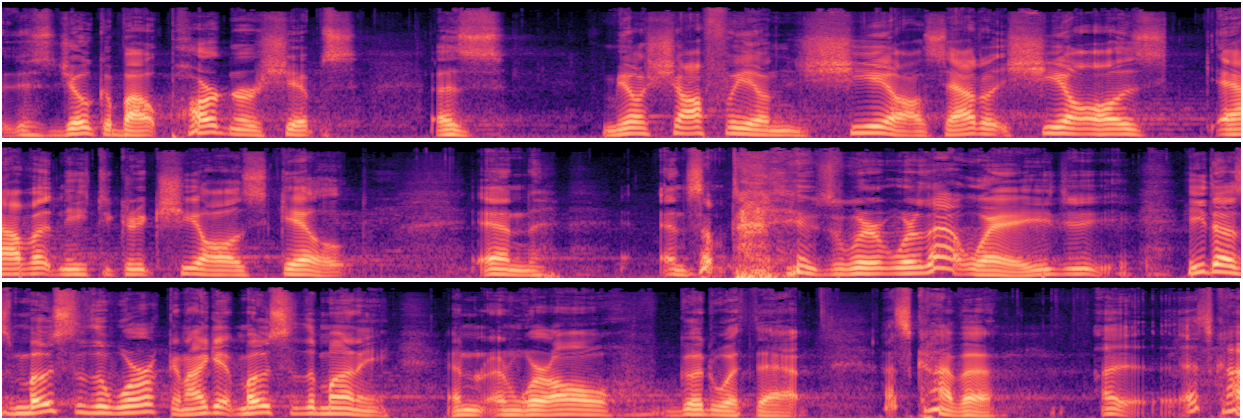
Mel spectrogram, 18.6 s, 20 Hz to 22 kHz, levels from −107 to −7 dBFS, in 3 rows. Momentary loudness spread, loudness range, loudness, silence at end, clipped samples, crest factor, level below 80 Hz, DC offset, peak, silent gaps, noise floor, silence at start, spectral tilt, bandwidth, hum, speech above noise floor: 12 LU; 4 LU; -23 LUFS; 0 s; under 0.1%; 20 dB; -46 dBFS; under 0.1%; -2 dBFS; none; -50 dBFS; 0 s; -5 dB/octave; 18 kHz; none; 27 dB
